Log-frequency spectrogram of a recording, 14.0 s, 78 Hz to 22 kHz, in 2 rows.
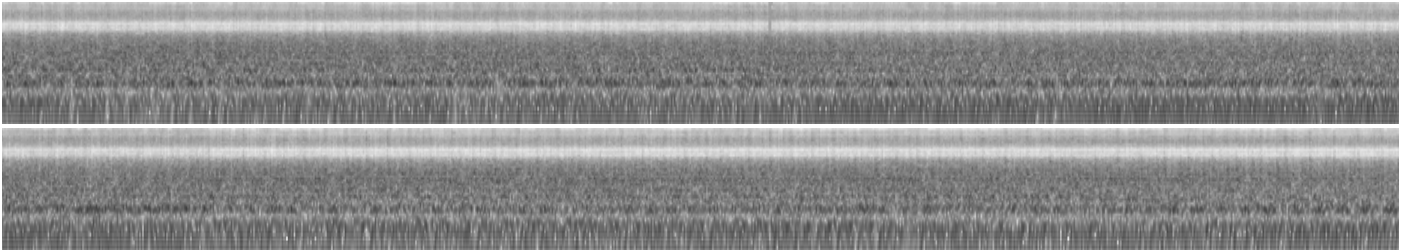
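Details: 1980 Dodge D150 petrol truck at full operating temperature after a short drive, idle being tuned down because it idled high: warm engine idling smoothly and evenly, low hum easing down slightly partway through.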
